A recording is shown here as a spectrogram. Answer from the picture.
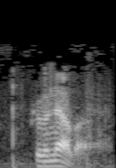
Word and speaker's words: Prunella: Prunella? With the accent on the prune.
